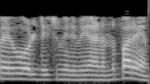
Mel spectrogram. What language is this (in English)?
Malayalam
